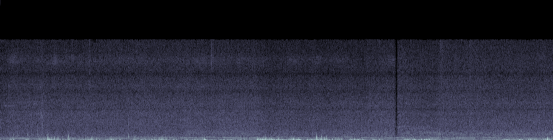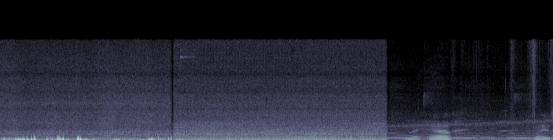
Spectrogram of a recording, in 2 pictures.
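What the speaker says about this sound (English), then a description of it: "The wind really kicked up" Strong outdoor wind gusts and buffets the microphone in low, rumbling bursts that rise and fall, while people talk nearby over the noise.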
